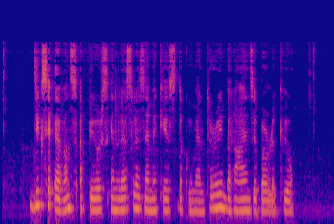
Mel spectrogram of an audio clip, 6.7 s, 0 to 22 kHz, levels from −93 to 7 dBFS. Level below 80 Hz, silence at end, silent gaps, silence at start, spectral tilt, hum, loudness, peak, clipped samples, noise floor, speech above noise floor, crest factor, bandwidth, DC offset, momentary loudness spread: -68 dBFS; 0.8 s; none; 0.6 s; -4.5 dB/octave; none; -32 LUFS; -14 dBFS; under 0.1%; -67 dBFS; 35 dB; 20 dB; 11.5 kHz; under 0.1%; 10 LU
